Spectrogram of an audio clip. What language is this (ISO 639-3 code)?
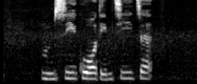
yue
